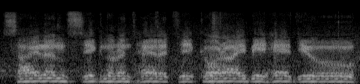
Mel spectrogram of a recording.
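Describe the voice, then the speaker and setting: An actor playing an ancient demon knight in a video game, haughty and menacing, with grandiose archaic speech. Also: male voice, medium pitch, little pitch movement, measured pace, very noisy, close to an everyday voice. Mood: furious. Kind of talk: dramatic video game villain acting. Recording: music and rain behind the voice.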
